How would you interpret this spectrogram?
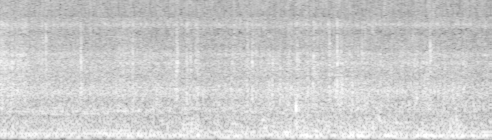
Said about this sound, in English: The car behind us is kind of scaring me how fast they're going. I know, they're going quick.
